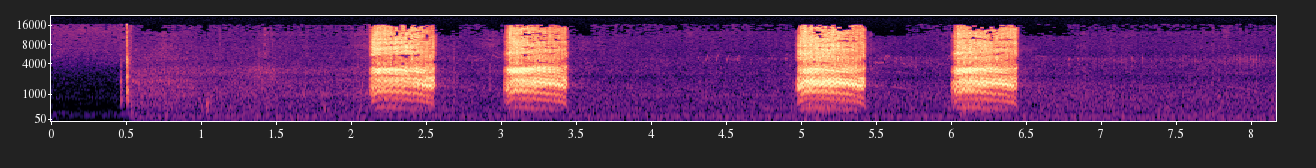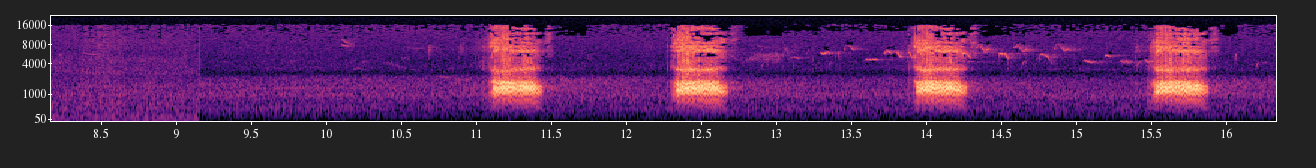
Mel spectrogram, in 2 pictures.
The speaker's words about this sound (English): So what you heard there were four calls from a carrion crow and then four calls from a rook shortly after. And yes, of course, they sound the same. They're very broadband, i.e. they cover a wide range of frequencies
